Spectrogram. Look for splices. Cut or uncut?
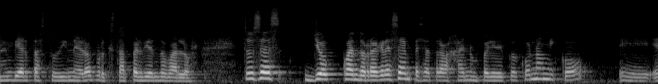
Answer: uncut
